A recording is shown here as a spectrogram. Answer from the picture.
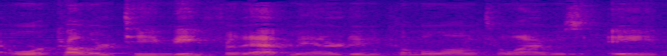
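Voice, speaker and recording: A man talks with lively intonation, with audible room echo and noticeable noise in the background. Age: 50s. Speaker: video blogger. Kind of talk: opinion rant. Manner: animated.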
